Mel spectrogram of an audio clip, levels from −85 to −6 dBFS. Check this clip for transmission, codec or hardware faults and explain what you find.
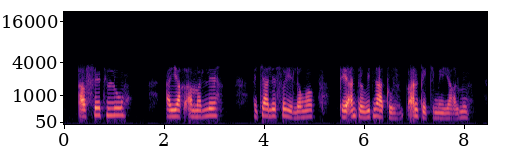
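The speech has passed through an AMR narrowband mobile codec for its whole length. The vocal-tract model, fed with sparse pulses, sounds buzzy and synthetic, which fits a low mode near 8 kbps. A spectrogram shows energy confined to roughly 0.3 to 3.5 kHz, with nothing above 3.7 kHz.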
